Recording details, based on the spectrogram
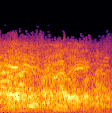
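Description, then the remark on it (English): A dense mob shouting and clamoring at once as it crowds around four captives, loud, with overlapping yells forming a continuous agitated din and no single clear speaker. “Yelling and gesticulating savagely, the yellow-skinned mob crowds around the four captives.”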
